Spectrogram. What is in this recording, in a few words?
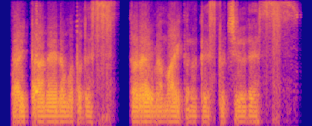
Alien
